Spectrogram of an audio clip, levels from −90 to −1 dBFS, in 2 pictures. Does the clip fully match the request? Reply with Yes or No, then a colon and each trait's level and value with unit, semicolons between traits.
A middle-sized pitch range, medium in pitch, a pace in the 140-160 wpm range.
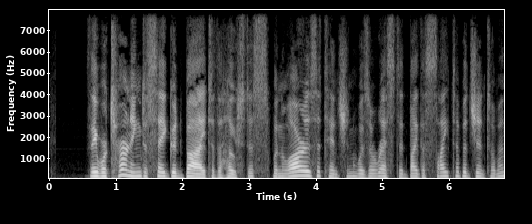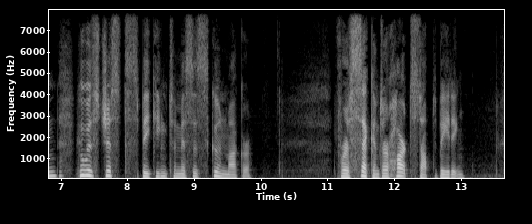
Yes: average, 4.0 semitones; medium, 160 Hz; average, 155 wpm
